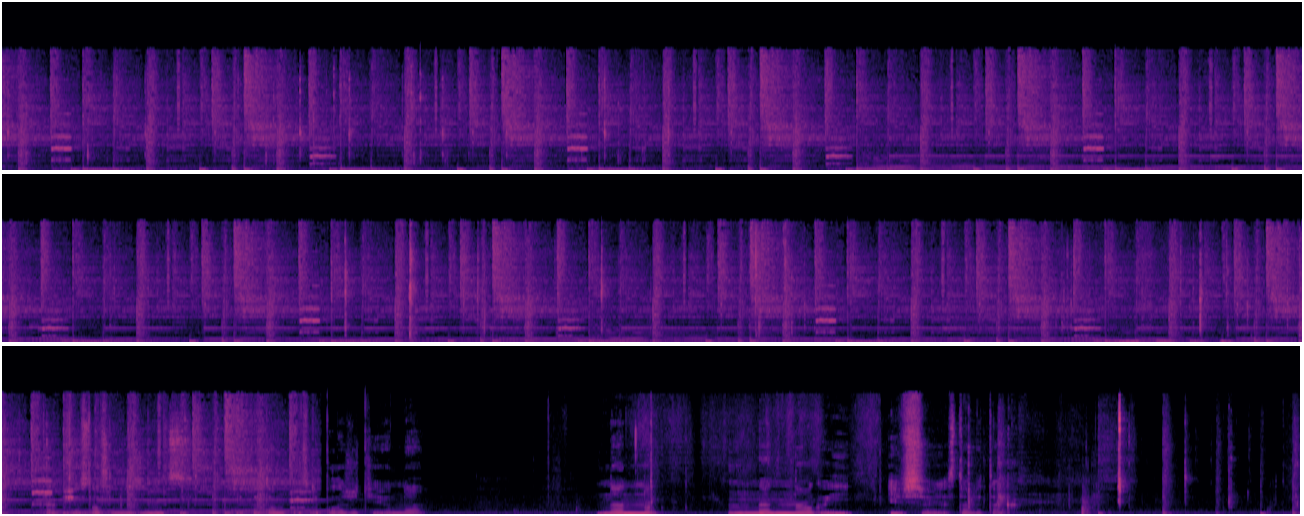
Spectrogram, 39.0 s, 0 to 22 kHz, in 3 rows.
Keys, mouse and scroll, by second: 1.4-16.4 ctrl+shift+drag, 16.4 ctrl+shift+space, 21.0-23.7 shift+drag, 23.7-37.8 shift+drag, 37.8-38.9 alt+drag.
